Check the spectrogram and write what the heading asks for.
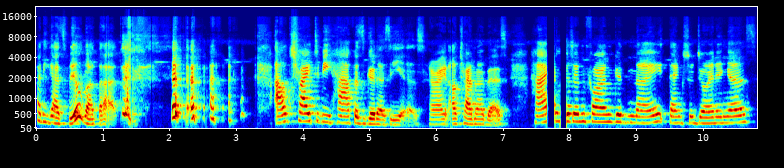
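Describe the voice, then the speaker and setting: A woman's voice: medium pitch, moderate pace. A woman hosting a casual live online session like a conference call host, chatting informally with the group. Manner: chatty, informal, addresses listeners as "you guys".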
